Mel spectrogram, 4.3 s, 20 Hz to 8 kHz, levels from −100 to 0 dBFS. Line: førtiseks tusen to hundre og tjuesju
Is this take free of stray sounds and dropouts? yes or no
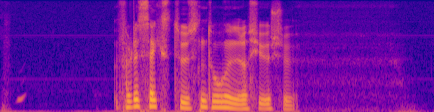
yes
